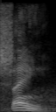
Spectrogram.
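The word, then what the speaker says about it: Cian: Hey, I think you said Cyan is pronounced Shane.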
